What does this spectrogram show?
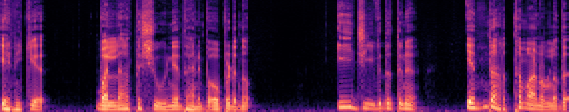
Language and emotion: Malayalam, sad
